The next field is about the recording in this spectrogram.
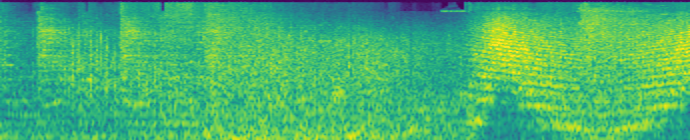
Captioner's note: plane crashes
